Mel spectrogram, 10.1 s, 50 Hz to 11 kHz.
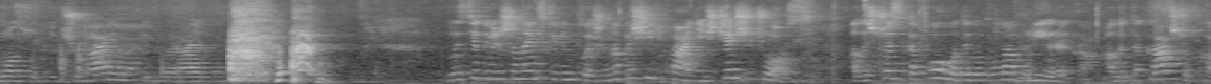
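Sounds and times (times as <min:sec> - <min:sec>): person coughing: 0:01.9 - 0:02.8.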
